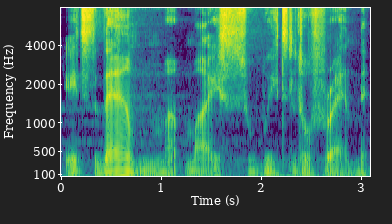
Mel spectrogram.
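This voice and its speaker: A man's voice: low-pitched, expressive, creaky, exaggerated voice. A man playing an imprisoned mad dragon king, seductive, obsessive and menacing, in an intimate, teasing, theatrical ASMR roleplay delivered close to the mic. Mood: tender, possessive. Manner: theatrical, teasing, drawn-out delivery with soft asides. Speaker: audio roleplay voice actor. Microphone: close binaural microphone.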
